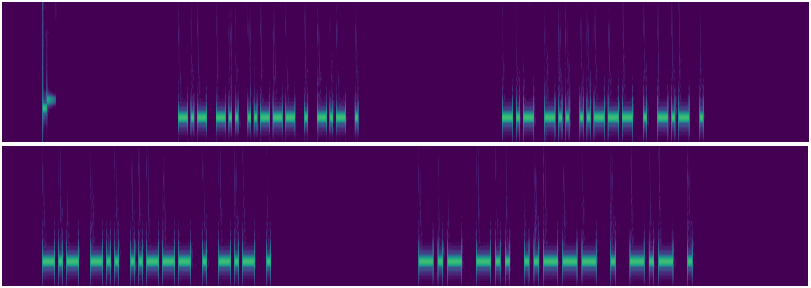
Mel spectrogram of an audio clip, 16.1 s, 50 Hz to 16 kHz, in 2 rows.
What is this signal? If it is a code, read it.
Morse code, heard as a keyed tone, about 32 wpm, 700 Hz. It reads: KD2EKE KD2EKE KD2EKE KD2EKE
